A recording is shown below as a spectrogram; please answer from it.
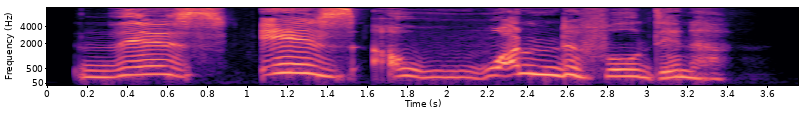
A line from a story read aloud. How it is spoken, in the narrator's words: cried the old man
